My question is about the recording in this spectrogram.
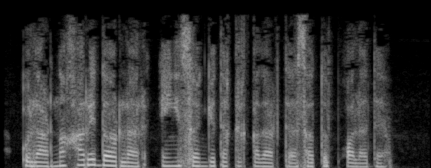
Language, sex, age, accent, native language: Uzbek, female, under 19, Toshkent viloyati, Uzbek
